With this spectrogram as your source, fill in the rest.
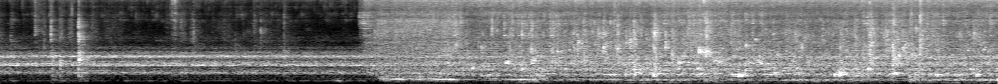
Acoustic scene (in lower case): restroom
